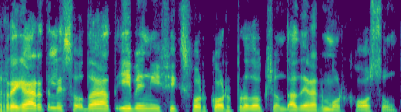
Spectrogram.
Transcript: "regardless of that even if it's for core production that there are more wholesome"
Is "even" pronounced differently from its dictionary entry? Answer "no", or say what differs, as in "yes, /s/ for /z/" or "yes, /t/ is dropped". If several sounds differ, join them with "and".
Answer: yes, /b/ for /v/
